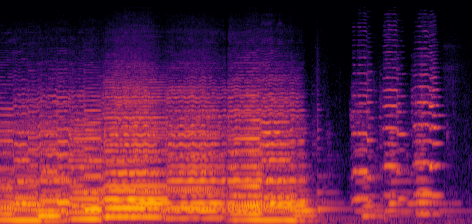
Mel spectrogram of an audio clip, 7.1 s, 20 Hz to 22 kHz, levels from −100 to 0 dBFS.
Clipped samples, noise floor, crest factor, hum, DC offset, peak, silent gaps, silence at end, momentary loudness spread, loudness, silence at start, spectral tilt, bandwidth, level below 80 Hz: under 0.1%; -48 dBFS; 14 dB; none; under 0.1%; -10 dBFS; none; 0.45 s; 15 LU; -24 LUFS; 0 s; -7.5 dB/octave; 9.6 kHz; -58 dBFS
